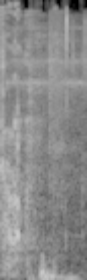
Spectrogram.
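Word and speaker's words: ఉంగరం: The original pronunciation of Ungaram is Angaram.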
